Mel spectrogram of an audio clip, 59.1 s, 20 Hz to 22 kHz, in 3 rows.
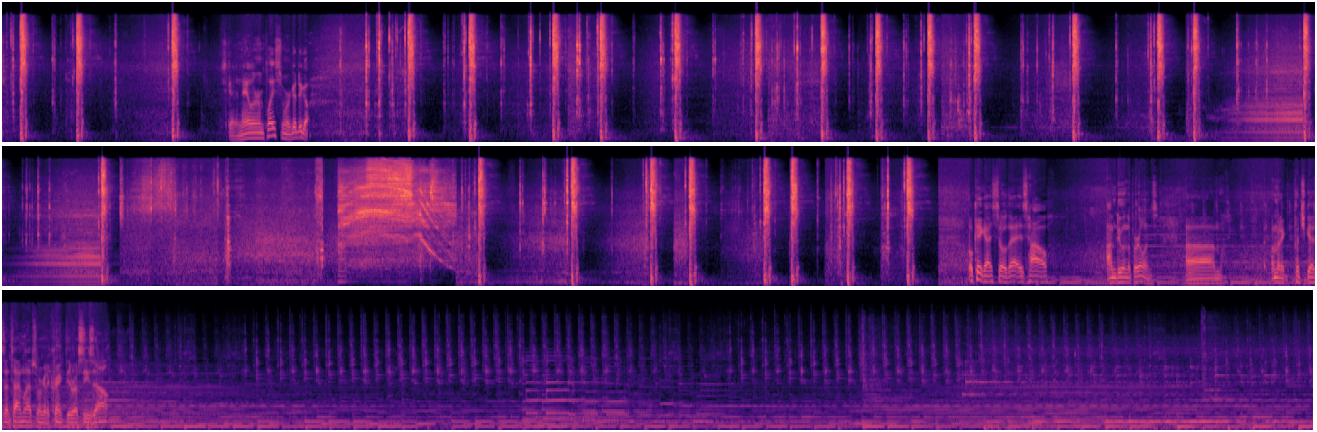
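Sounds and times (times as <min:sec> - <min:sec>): nail gun firing into wood: 0:00.2 - 0:01.5, 0:02.5 - 0:02.9, 0:06.0 - 0:07.4, 0:08.2 - 0:09.3, 0:10.0 - 0:10.4, 0:11.2 - 0:11.6, 0:12.3 - 0:14.8, 0:16.0 - 0:16.3, 0:17.2 - 0:20.4, 0:21.1 - 0:21.4, 0:24.8 - 0:27.1, 0:28.2 - 0:28.5, 0:29.3 - 0:30.3, 0:31.1 - 0:33.6
steady hum: 0:17.5 - 0:22.9.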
